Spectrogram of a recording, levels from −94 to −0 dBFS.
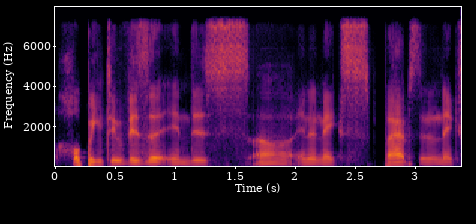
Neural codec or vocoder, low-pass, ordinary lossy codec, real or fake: codec, 16 kHz, 2 kbps, X-Codec, HuBERT features, trained on general audio; 7.2 kHz; none; fake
